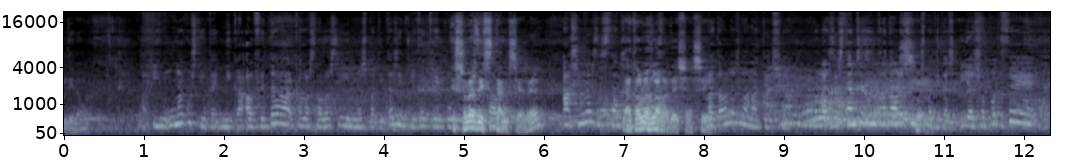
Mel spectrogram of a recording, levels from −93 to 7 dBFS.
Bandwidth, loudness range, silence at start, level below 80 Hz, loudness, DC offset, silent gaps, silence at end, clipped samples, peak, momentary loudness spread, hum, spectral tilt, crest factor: over 20 kHz; 9 LU; 0 s; -70 dBFS; -31 LUFS; under 0.1%; none; 0 s; under 0.1%; -12 dBFS; 14 LU; none; -5 dB/octave; 20 dB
